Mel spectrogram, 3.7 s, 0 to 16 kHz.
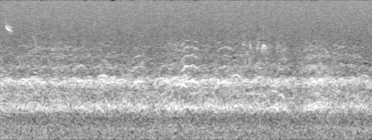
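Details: Massed snow geese at Terranova, recorded Monday 9 October 2017, produce a constant wall of overlapping honking calls. The clamour stays loud and level with no clear gaps.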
